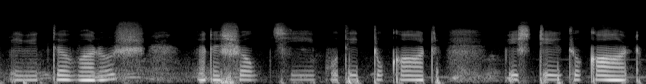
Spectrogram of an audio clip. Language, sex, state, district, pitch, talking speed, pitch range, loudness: Bengali, female, Tripura, West Tripura, 210 Hz, 85 wpm, 200-215 Hz, -18 LUFS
